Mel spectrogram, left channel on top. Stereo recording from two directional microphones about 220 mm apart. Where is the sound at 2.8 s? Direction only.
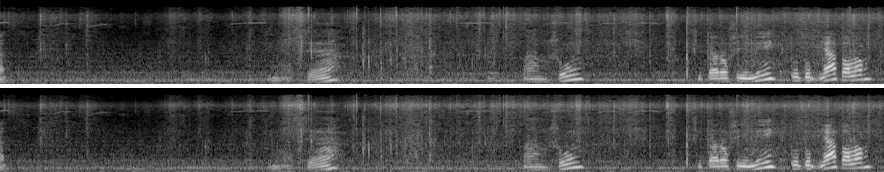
10° right (ahead or behind).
